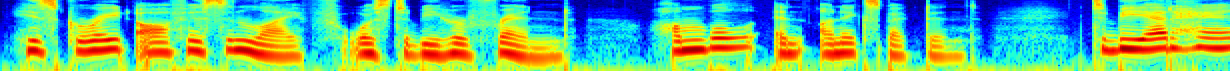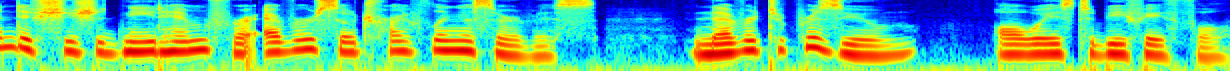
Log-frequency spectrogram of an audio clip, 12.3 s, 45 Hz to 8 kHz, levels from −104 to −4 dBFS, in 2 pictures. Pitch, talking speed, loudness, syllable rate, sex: 185 Hz, 170 wpm, -19 LUFS, 4.9 syllables/s, female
